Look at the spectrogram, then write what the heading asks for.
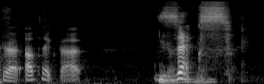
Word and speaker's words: sechs: Yeah, Sechs. Absolutely. Including including the unvoiced S.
